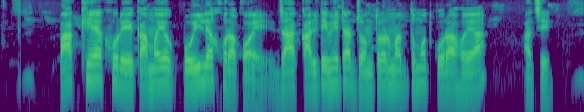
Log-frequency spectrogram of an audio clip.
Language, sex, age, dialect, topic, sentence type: Bengali, male, 18-24, Rajbangshi, agriculture, statement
